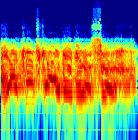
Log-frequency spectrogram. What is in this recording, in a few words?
tank damaged, mood high, speech tur; War Thunder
